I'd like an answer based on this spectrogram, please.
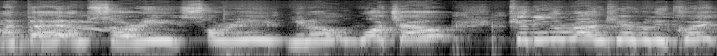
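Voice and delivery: fake British accent, very high-pitched. An American acting out moving through people on a train; put-on British accent. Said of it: "say it in a British accent".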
